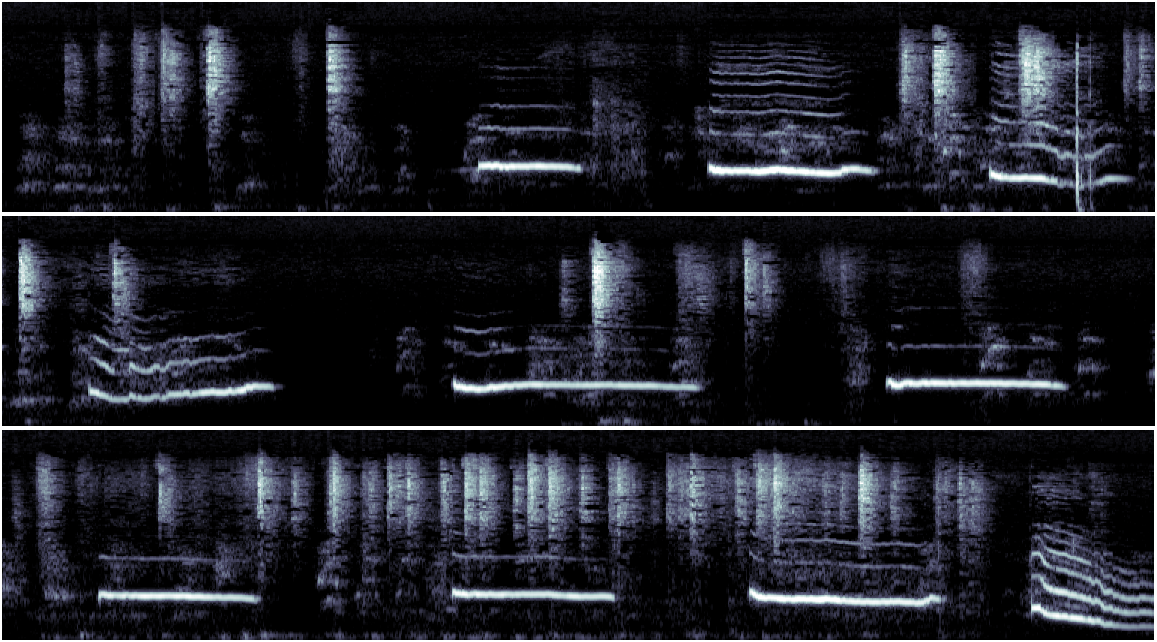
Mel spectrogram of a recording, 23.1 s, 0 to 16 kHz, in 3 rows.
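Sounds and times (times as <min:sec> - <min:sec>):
puppy whining: 0:03.1 - 0:09.6, 0:10.7 - 0:12.8, 0:13.6 - 0:14.8, 0:15.7 - 0:23.0.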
